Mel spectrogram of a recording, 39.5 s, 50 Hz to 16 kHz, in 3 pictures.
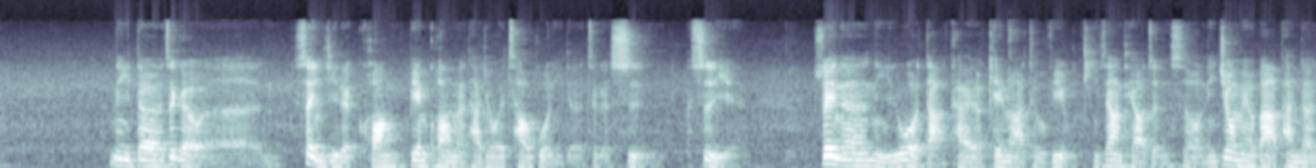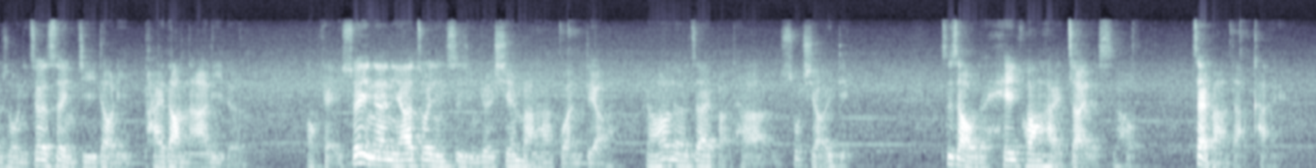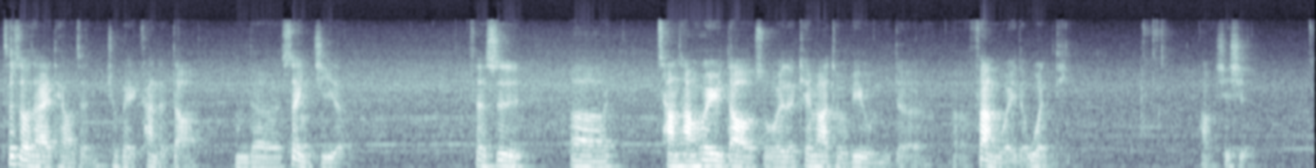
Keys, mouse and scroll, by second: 9.9 click, 10.8-13.0 middle drag, 13.9 middle click, 14.0 click, 14.2-15.7 middle drag, 18.7 click, 20.3 middle click, 20.7-22.2 middle drag, 23.8 ctrl+middle click, 25.4 click, 26.4-28.2 middle drag, 37.7 click, 39.4 click.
